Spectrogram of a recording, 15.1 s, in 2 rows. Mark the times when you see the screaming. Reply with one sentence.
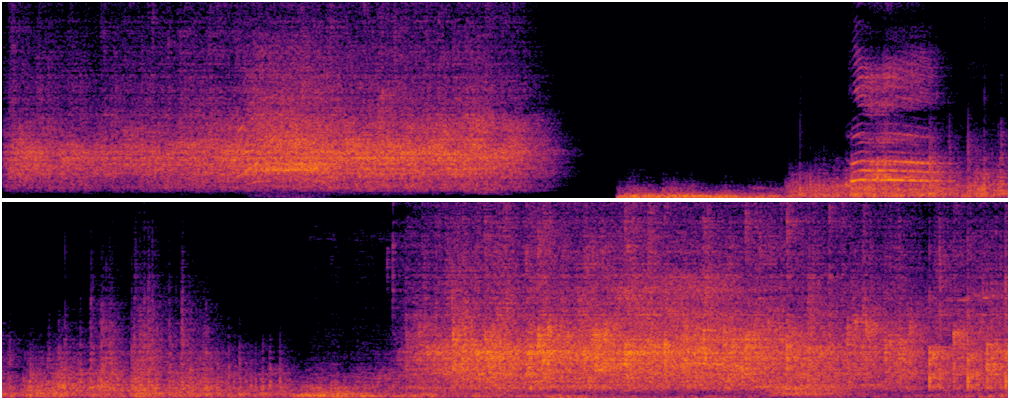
You can hear the screaming from 1.7 to 2.5 s, from 6.3 to 7.0 s and from 12.2 to 13.2 s.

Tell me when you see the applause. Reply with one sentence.
You can hear the applause from 0.0 to 4.1 s and from 10.5 to 15.0 s.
